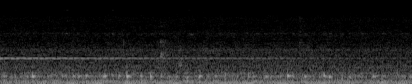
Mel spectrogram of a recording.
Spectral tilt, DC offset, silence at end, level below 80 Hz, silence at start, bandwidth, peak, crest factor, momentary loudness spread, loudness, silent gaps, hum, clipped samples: -6.5 dB/octave; under 0.1%; 0 s; -40 dBFS; 0 s; 13.5 kHz; -18 dBFS; 18 dB; 3 LU; -37 LUFS; none; none; under 0.1%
